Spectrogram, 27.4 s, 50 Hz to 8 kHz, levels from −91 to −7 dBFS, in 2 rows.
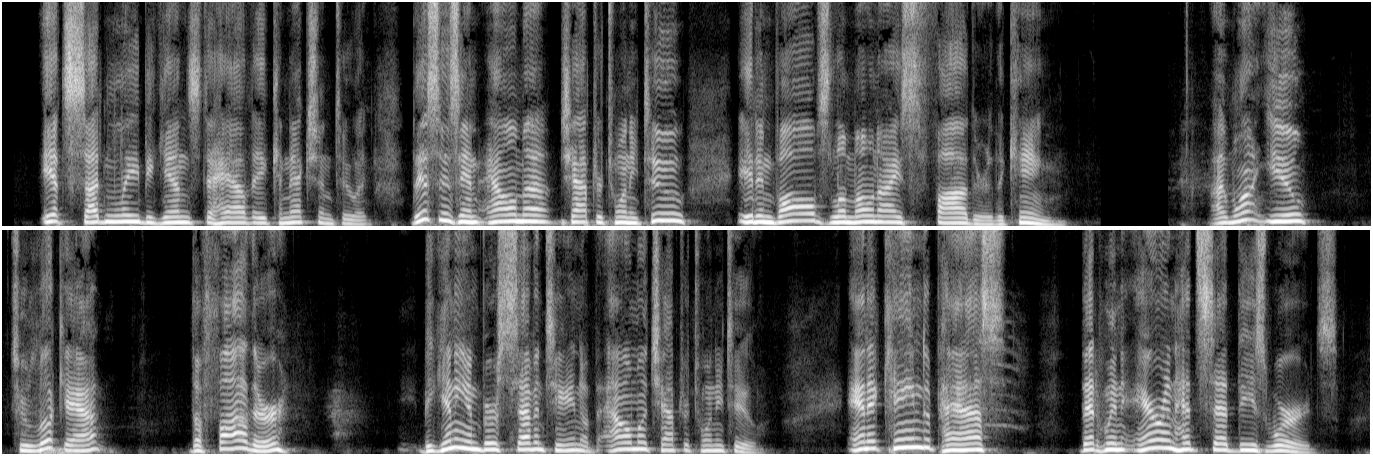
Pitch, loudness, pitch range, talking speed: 195 Hz, -14 LUFS, 175-220 Hz, 105 wpm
